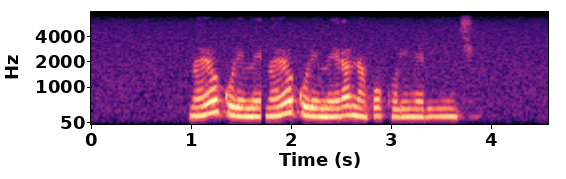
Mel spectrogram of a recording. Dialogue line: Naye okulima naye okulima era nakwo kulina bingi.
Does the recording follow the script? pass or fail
pass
